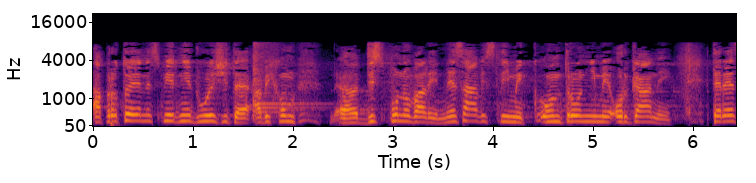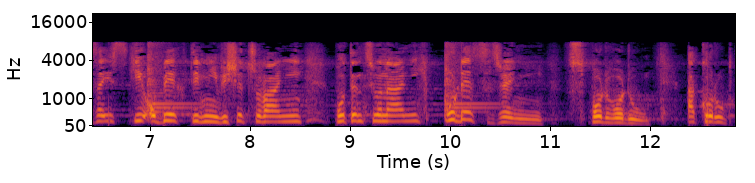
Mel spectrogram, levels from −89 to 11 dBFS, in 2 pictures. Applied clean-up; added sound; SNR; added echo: none; Snare drum; 16 dB; none.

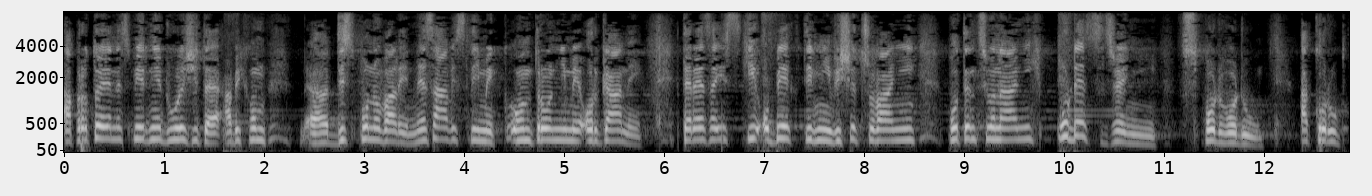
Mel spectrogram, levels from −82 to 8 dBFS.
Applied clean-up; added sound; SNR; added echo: neural separator model SepFormer DNS4.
